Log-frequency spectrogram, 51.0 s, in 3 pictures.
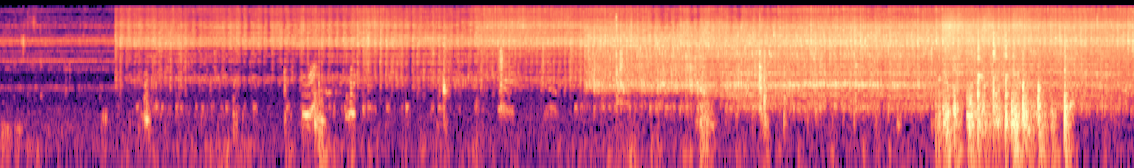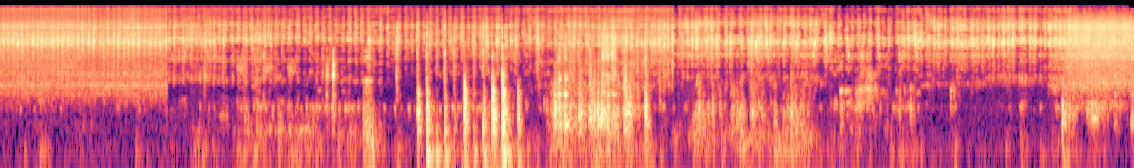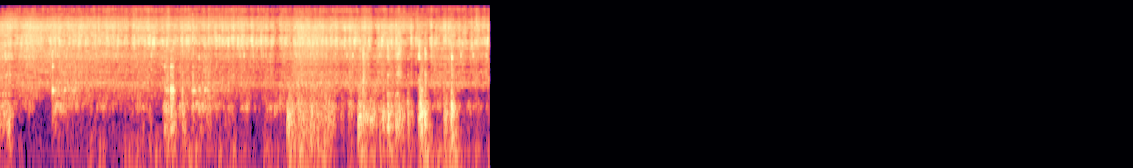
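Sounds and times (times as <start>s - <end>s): onions sizzling in oil: 0.2s - 41.4s
metal spatula scraping pot: 13.9s - 16.2s, 19.9s - 41.4s.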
